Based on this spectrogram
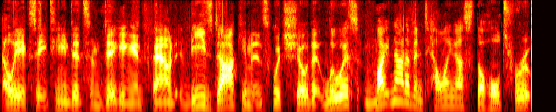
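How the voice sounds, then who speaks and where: A man races along at a very fast pace with very wide pitch swings and hardly any pauses, the sound dry with no echo. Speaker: TV news reporter. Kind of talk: TV news reporter delivery. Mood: somber, measured.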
